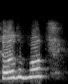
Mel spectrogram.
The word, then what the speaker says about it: Guldemond: her powerful voice, Gludmond. Did I say it correctly? If you want to do it in Dutch, Guldemond, but it is the English pronunciation is fine.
